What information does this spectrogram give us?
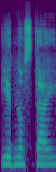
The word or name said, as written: jednostaj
